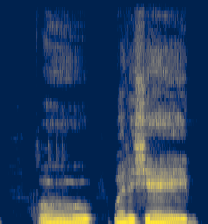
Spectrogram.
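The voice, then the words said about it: Imitates another person's voice. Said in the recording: “doing a Trump voice”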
